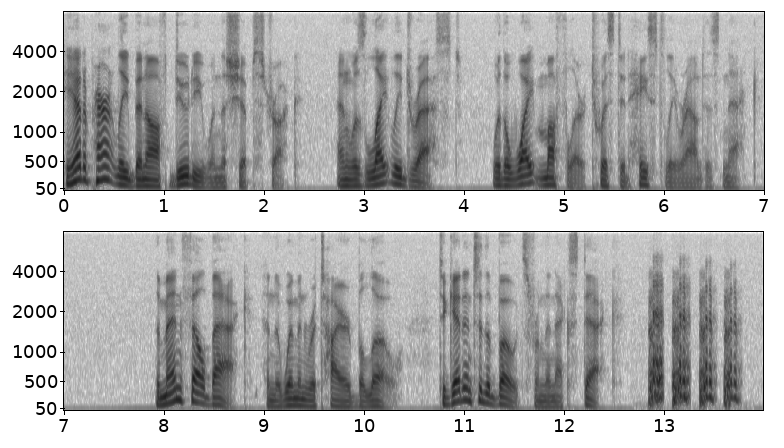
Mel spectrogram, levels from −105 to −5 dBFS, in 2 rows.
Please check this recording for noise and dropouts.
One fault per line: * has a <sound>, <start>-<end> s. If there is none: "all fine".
* has a laugh, 12.9-13.8 s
